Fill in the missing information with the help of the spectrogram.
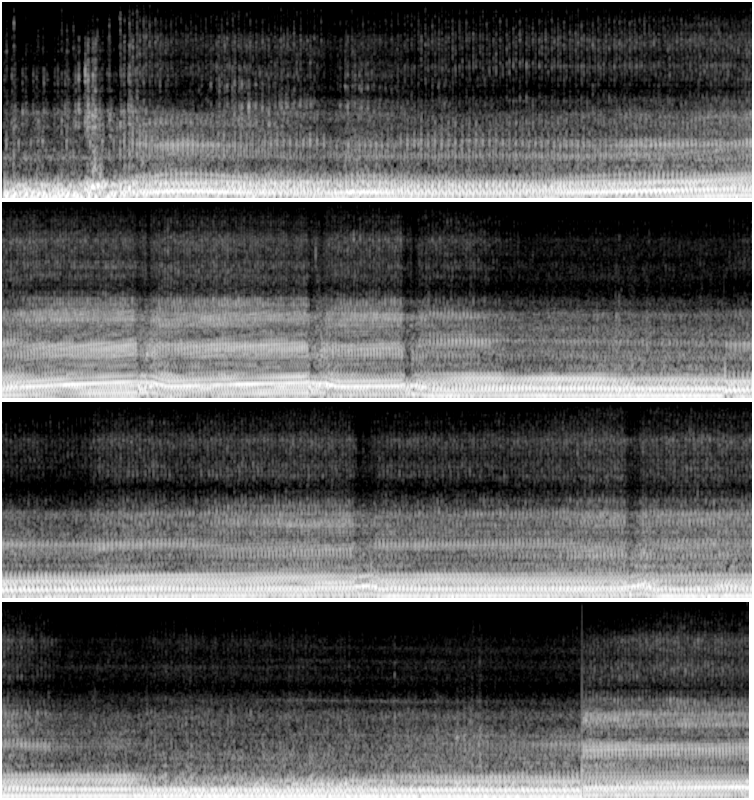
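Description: Motorcycle engine pulling away and accelerating up through the gears, its pitch rising in each gear and dropping at each shift, then running steadily at highway speed. Wind rush on the microphone runs under it.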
